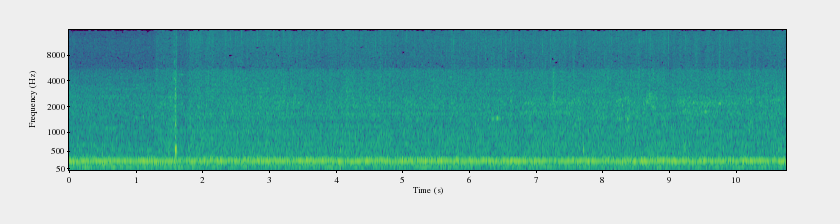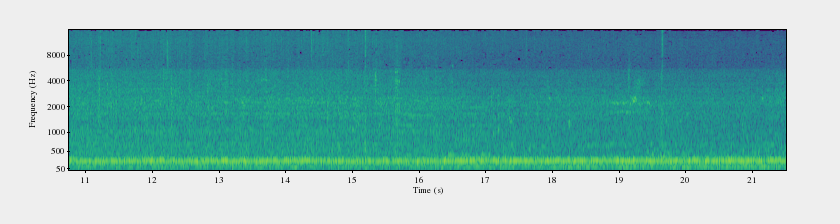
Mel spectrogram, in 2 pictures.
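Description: Chicken wings sizzling in a sticky teriyaki glaze in a frying pan, over a steady low hum, with one light knock about a second and a half in.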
